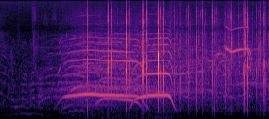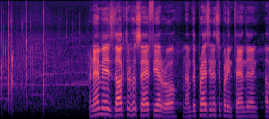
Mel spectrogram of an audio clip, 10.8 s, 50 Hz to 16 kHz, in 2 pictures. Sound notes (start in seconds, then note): 1.0 cheers and Applause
